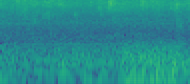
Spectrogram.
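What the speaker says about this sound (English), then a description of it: "You could probably hear it, and I'm sure you hear that thunder." A dense wash of rain beats down close by on a patio, with low thunder rumbling through it, steady and enveloping with no voices.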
